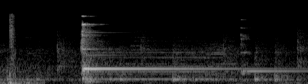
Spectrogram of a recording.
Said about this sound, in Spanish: Toca el timbre.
